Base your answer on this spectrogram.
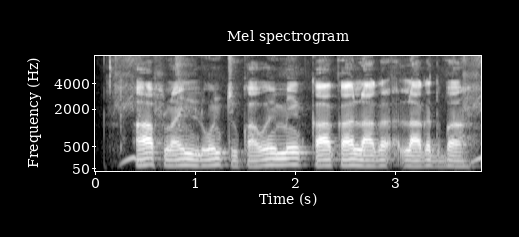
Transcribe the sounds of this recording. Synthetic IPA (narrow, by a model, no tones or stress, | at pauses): aːpʰlaːɪnloːnt͡ʃʊkaːʋemẽkaːkalaːɡət̪baː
